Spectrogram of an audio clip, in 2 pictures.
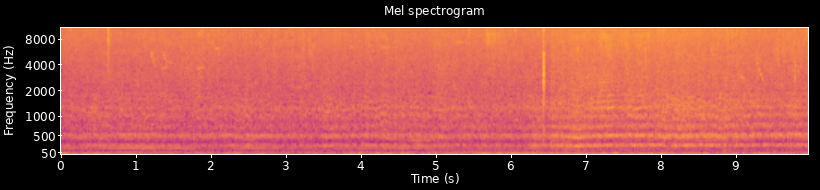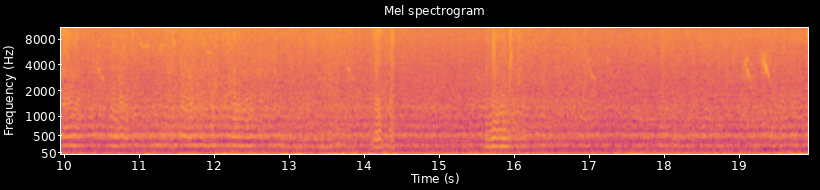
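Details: Honey bee swarm in flight between the original hive and a new residence. The buzz is constant and thick, with a wavering hum that rises and falls slightly and a few faint clicks and taps.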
